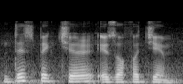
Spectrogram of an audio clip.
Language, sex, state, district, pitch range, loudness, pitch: English, male, Arunachal Pradesh, Lower Dibang Valley, 115-145 Hz, -14 LUFS, 125 Hz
